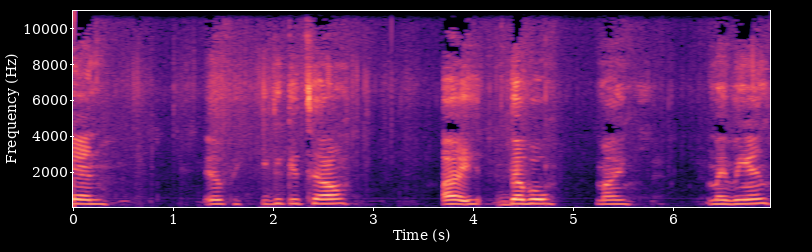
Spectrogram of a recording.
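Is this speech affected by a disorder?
Yes: speech impairment.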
